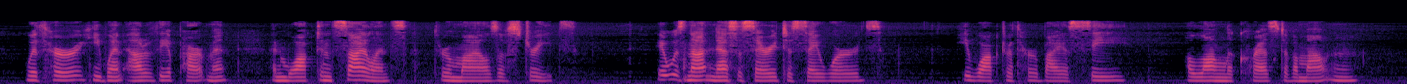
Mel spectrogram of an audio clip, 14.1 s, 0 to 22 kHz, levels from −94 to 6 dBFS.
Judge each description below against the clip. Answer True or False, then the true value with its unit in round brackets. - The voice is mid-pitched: True (175 Hz)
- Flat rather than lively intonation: True (1.8 semitones)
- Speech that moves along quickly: False (155 wpm)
